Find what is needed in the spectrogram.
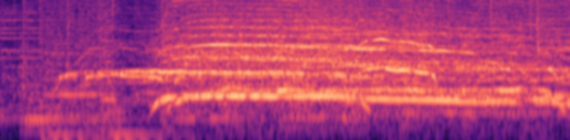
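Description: Show music ending about a second in, then an audience cheering and whooping, with high held and sliding voices.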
